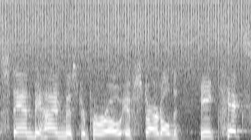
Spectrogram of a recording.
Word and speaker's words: Perot: Anyone who pronounces the silent T in Perot will be ejected from the auditorium.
